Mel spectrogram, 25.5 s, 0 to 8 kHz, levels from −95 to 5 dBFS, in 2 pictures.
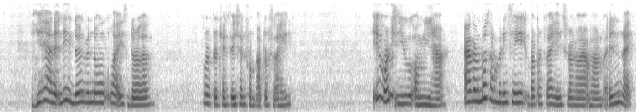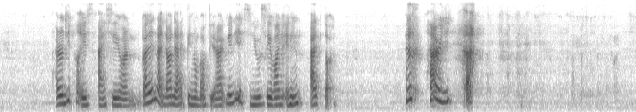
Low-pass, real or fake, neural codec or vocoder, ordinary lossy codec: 7.2 kHz; fake; autoencoder, 22.05 kHz, a latent of 192 numbers a frame, VITS, trained on one speaker; Opus, 32 kbps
